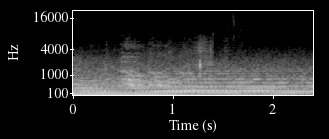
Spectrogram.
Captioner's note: dog barking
